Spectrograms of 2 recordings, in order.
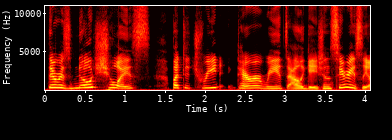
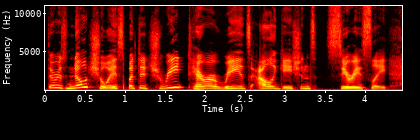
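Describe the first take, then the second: First: It is read in a mocking, put-on voice. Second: It is read in a plain, serious voice. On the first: The statement is being ridiculed. The speaker calls it wrong. "I shouldn't do that in mocky voice" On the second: The statement is meant sincerely. The speaker calls it right. "She's being serious there"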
